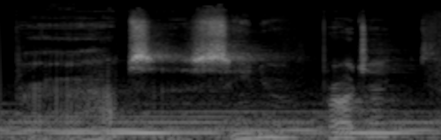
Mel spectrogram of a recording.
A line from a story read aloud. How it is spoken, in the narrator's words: He muttered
